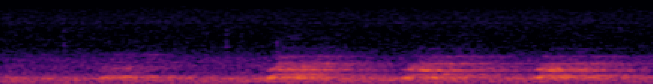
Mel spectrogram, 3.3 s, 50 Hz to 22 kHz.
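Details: Great Dane puppies at Puppy Hill, evening of 19 February 2019: three short, tonal whimpers repeated about every two-thirds of a second, each slightly wavering, over a steady low hum.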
